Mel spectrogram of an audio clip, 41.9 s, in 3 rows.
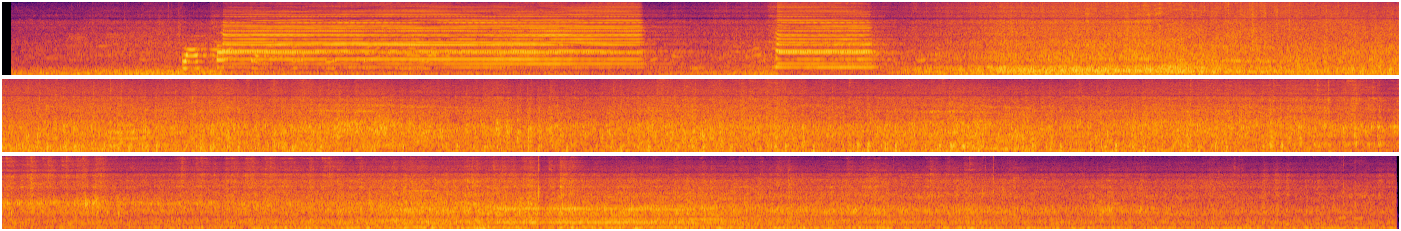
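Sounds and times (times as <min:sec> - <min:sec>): locomotive engine passing: 0:00.1 - 0:41.9
locomotive horn blast: 0:01.8 - 0:06.7, 0:07.7 - 0:09.0, 0:32.8 - 0:35.2
wheels clattering over rail joints: 0:09.2 - 0:33.8.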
